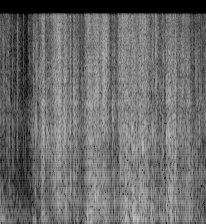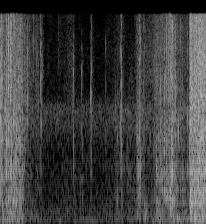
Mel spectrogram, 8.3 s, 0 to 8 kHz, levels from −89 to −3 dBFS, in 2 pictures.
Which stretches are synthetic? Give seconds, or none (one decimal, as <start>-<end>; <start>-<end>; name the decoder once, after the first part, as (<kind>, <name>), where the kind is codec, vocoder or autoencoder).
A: 0.8-2.5 (codec, ZipCodec); 3.5-4.0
